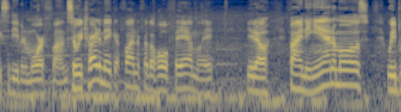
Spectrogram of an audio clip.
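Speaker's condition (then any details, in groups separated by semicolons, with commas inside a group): No condition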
